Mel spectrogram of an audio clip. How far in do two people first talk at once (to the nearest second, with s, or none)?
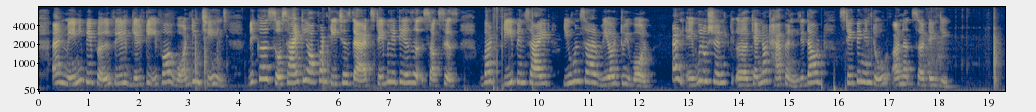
none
